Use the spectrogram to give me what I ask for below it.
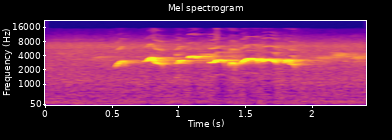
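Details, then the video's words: Javan grey-throated white-eye, or cucak gentong, singing as a prompt for other birds: one rapid, warbling string of high chirps rising and falling for over a second over faint background hiss. "pancingan burung opior jawa atau cucak gentong agar rajin bunyi"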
